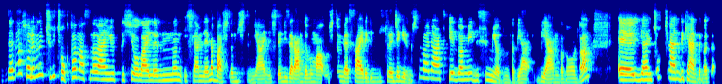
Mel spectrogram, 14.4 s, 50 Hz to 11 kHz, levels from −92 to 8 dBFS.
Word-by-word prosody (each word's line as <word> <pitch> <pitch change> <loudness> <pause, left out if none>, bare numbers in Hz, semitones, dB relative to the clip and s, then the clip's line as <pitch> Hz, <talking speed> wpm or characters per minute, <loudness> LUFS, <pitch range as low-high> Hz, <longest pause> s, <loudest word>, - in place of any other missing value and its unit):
neden 310 +11 0
söylemedim? 360 +2 0
Çünkü 370 -1 -4
çoktan 315 +4 +1
aslında 275 -1 -2
ben 245 -1 +6
yurt 240 0 -6
dışı 225 +1 -3
olaylarının 210 +1 +1
işlemlerine 185 +3 -2
başlamıştım. 165 -8 -3
Yani, 130 0 -3
işte 145 +2 -7
vize 165 -1 +1
randevumu 145 +1 +1
almıştım 180 +6 -4
vs. 150 -1 0 0.2
gibi 155 0 -6
bir - - -17
sürece 175 0 -1
girmiştim 185 - -7
ve - - -2
hani 290 -1 -3
artık 265 0 0
geri 250 -2 -1
dönmeyi 235 -2 0
düşünmüyordum 195 - -6
da - - -8
bir - - -6
yer 130 0 -2
bir 175 -4 -9
yandan 135 0 -2
oradan. 145 - 0 0.6
Eee, - - +10 0.3
yani 230 +1 +3
çok 320 - -7
kendi 275 -1 +3
kendime - - +2
de - - -9
205 Hz, 160 wpm, -24 LUFS, -, 0.6 s, Eee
